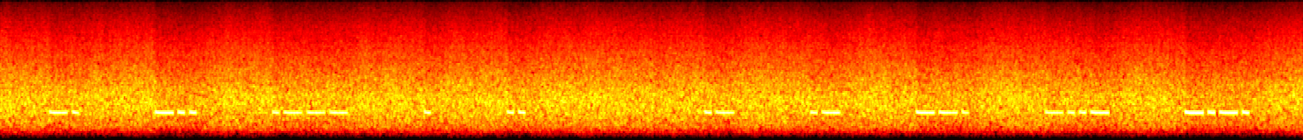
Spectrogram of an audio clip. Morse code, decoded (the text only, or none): NDJEI AAGXC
